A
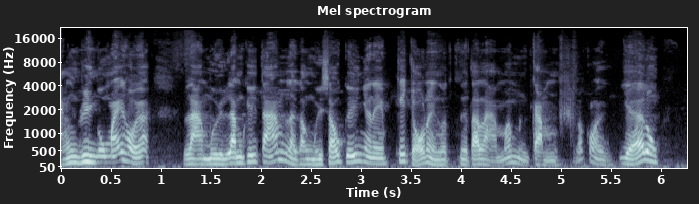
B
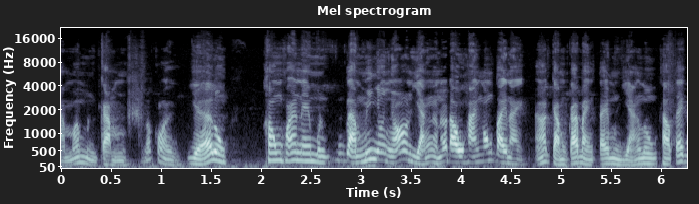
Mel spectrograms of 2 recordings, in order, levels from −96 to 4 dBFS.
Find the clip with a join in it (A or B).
A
